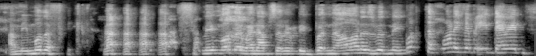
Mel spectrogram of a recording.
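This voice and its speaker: This man talks at a moderate pace in a British accent. His pitch is high. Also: ordinary pitch variation. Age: 60s. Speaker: podcast host. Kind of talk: casual chat. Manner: halting.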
